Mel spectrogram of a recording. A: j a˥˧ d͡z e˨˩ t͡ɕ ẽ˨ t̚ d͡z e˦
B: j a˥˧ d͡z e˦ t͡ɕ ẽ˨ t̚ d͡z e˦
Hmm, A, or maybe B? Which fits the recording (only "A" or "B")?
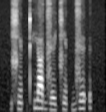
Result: A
